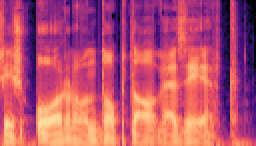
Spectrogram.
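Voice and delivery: plain reading voice

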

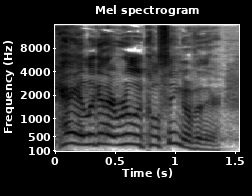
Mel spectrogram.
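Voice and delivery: quick, high-pitched casual exclamation; casual excitement. Acted. Joking about how we talk today, casually excited. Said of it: "Can you imagine if we talked like that?".

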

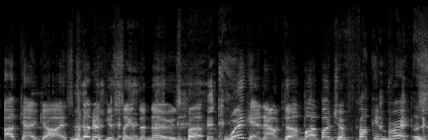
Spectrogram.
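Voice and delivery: mock alarmed meeting announcement, pitch climbing high; chip-maker announcement. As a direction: break bad news to the team, rising in outrage. Acted morning meeting of rival chip makers.

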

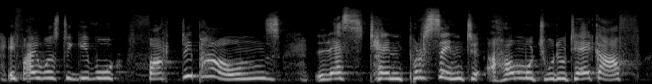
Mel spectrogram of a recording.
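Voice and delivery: high, polite, bashful farmer voice; timid country man. Acted. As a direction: ask shyly in a high voice. Tygeen asking the girl timidly.

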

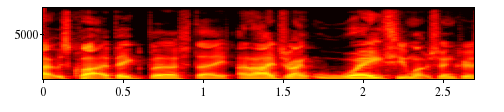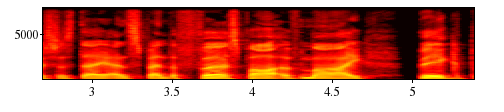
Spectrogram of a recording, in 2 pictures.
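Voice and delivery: ordinary delivery

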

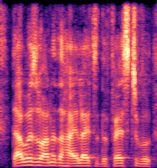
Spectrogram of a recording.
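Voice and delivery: usual speaking voice

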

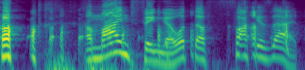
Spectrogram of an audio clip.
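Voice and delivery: slow, loud, laughing through it; laughing disbelief. Real, not acted. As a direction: drag it out, cracking up. Mocking the mind finger slip.

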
